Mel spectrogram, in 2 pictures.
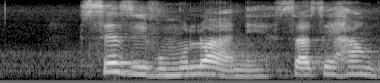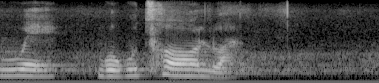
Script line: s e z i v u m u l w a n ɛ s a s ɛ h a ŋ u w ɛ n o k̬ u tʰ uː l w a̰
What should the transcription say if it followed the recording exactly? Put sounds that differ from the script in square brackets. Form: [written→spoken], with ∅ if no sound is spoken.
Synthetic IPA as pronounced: s e z i v u m u l w a n ɛ s a s ɛ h a ŋ u w ɛ [n→ŋ] o k̬ u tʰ [uː→ɔː] l w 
